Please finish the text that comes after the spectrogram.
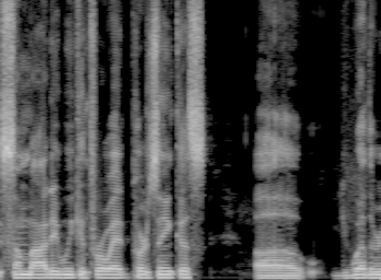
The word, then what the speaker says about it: Porzingis: how the hell Micah Peavey is guarding uh Pazinski. Wait, did I say his name right? Uh, talking about the the the unicorn. They gave him the nickname unicorn. Porzingis.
